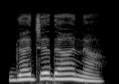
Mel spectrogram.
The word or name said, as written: ಗಜದಾನ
